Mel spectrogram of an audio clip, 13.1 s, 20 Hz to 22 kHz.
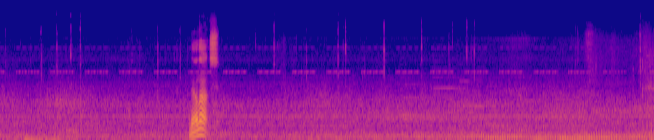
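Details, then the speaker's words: Citroen Ami with newly fitted tyre pressure monitoring system: steady string of short high-pitched beeps; low-pressure alarm, likely because rear tyres at 2.0 are below a 2.2 threshold set. "you'll hear that that's making a noise and the reason it's making a noise let's just go in front one's 2.1 the bottom one's two two"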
